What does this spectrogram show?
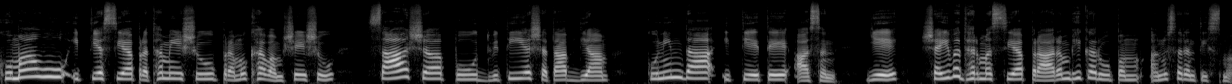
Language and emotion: Sanskrit, neutral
